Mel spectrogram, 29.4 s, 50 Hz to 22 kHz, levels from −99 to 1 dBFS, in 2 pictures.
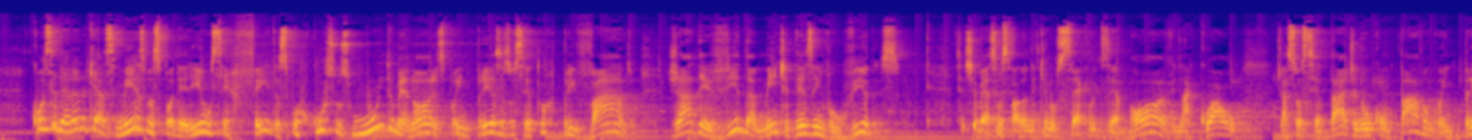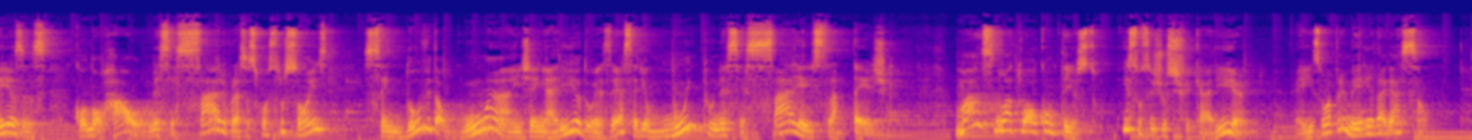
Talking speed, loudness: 130 wpm, -19 LUFS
